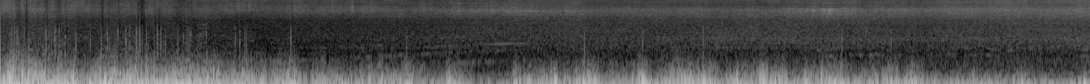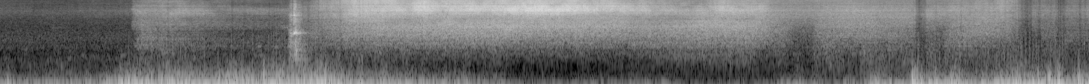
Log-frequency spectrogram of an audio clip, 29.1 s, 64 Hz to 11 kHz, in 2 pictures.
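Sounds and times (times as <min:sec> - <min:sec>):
low rumble: 0:00.0 - 0:23.6
steam hissing: 0:15.2 - 0:29.0.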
